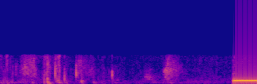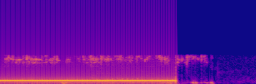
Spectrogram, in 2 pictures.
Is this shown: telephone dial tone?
yes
